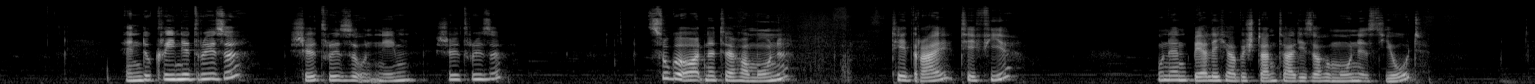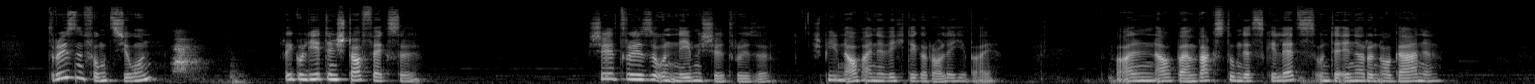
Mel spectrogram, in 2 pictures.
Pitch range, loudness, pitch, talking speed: 155-210 Hz, -25 LUFS, 175 Hz, 75 wpm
